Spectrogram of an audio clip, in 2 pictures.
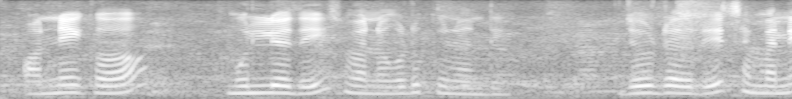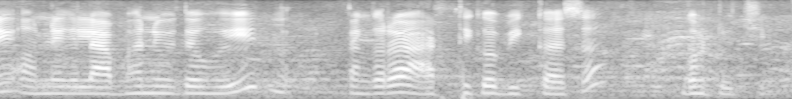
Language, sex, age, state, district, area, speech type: Odia, female, 30-45, Odisha, Koraput, urban, spontaneous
